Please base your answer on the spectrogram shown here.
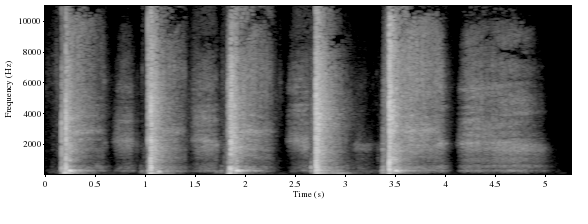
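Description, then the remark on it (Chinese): A leather whip held in the hand lashes a person five times, sharp loud cracks roughly a second apart, each followed by soft breathy gasps, ending in a longer, fainter exhale. “就让我用手里这根皮鞭，把你变成一条彻头彻尾的贱狗吧。”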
